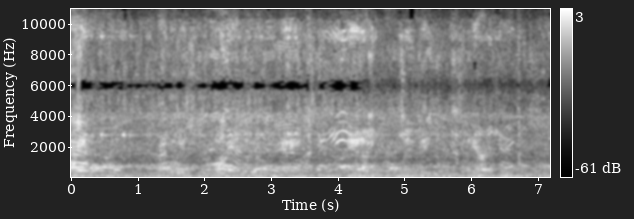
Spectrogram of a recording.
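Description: A crowd of people chatters and cheers outdoors.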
